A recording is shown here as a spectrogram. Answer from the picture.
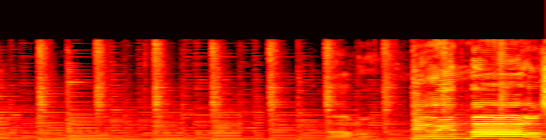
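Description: Country song played live: acoustic guitar strummed in a steady rhythm between sung lines, with a singing voice coming back in about three seconds in.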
